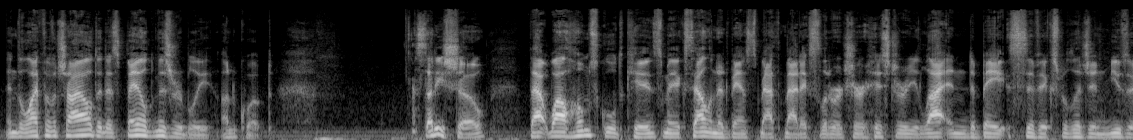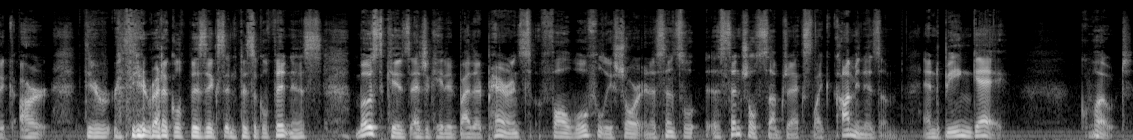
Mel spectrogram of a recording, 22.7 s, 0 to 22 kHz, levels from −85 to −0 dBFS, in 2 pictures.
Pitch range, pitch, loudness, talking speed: 95-125 Hz, 110 Hz, -24 LUFS, 145 wpm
